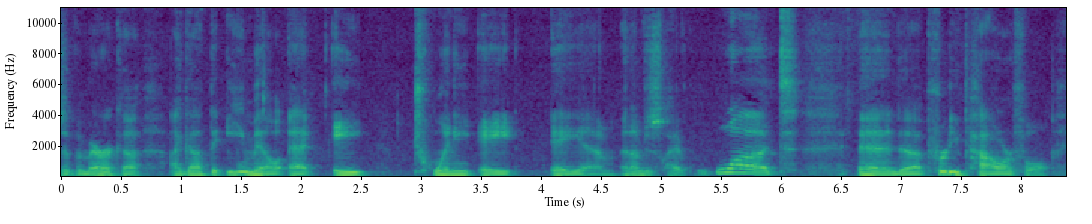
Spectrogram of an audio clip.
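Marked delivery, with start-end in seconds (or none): 5.4-6.1 squeaky high stunned what; a disbelieving what, way up high. Retold or imitated. Friend's invitation arrives at eight twenty-eight, stunned high what. Sees the 8:28 email time.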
